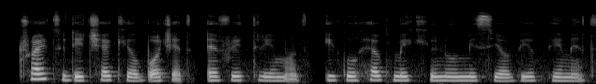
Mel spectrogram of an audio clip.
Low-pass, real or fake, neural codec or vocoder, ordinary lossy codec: 14.4 kHz; real; none; none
